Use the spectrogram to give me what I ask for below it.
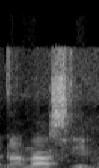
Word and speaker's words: nanasi: An apple would be nanasi, pineapple would be nanasi, pineapple would be nanasi. So it has two syllables that are similar and one.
